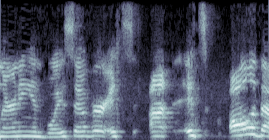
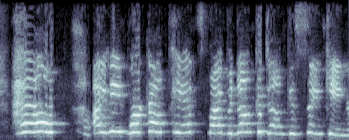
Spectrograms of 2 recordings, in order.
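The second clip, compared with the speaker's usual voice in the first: much higher, panicked mock plea for help; frantic ad customer; 11 semitones higher than usual. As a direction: squeal it like a desperate woman in a silly radio ad. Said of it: "one of the lines is like".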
